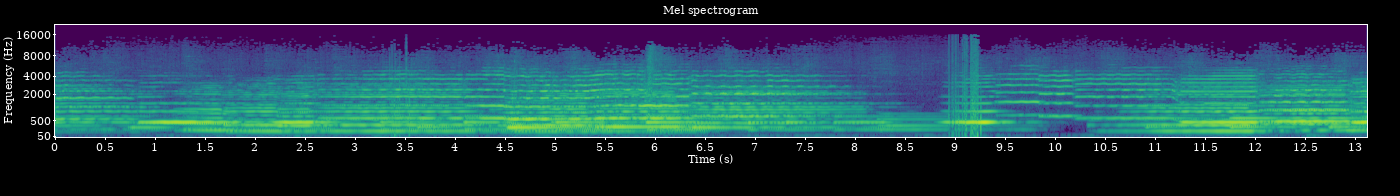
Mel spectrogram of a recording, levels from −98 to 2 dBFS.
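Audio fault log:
3.34–3.54 s and 8.93–9.25 s: loose connector crackle. Two short bursts of irregular crackle and scratching cut through the sound, the first lasting about 0.2 s, the second about 0.3 s. A worn or dirty contact is making and breaking many times as it shifts. Each break chops the signal off and on again. Any DC on the line turns those jumps into pops, giving the ragged, scratchy texture.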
